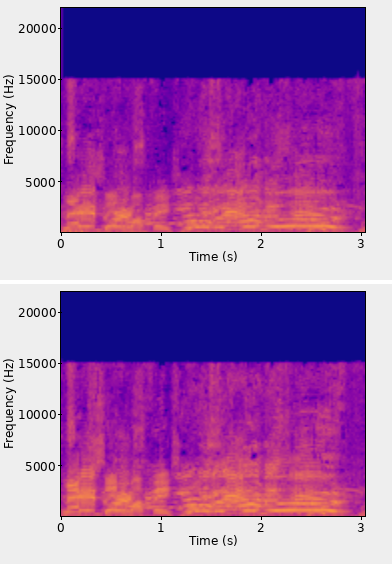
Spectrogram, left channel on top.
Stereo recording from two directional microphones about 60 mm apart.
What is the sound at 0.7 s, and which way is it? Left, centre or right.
Speech, right.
